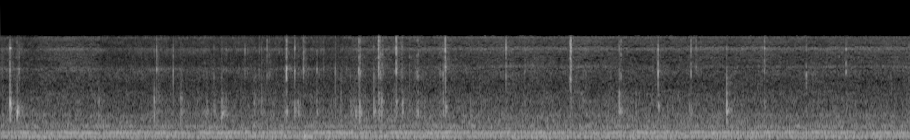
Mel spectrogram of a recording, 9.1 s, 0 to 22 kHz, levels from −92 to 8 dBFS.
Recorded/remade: remade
